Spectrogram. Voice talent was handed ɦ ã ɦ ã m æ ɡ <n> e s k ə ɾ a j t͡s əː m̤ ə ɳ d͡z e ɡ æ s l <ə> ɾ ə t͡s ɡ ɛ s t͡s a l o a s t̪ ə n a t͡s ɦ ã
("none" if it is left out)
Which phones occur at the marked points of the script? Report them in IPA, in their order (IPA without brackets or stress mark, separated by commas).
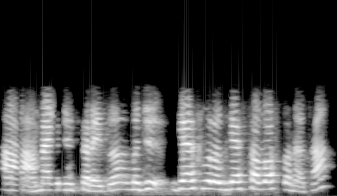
n, ə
